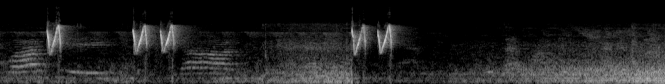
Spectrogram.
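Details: Bar-winged prinia used to prompt singing: paired sharp, high swooping chips in two groups, with a lower, tonal fluttering sound early on and rising broadband noise toward the end.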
